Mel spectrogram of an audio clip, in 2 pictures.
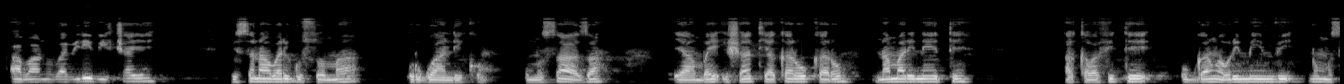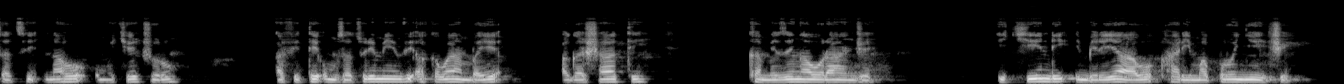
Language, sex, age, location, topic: Kinyarwanda, male, 25-35, Huye, health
